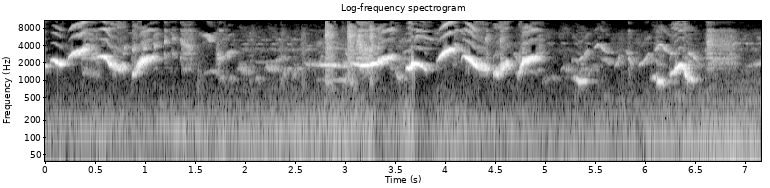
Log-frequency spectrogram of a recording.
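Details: Shama with a 24 tail, tail-flicking to intimidate a rival. It gives clear, loud whistled song phrases that loop and swoop up and down, with a short harsh burst in the middle and brief pauses between phrases.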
